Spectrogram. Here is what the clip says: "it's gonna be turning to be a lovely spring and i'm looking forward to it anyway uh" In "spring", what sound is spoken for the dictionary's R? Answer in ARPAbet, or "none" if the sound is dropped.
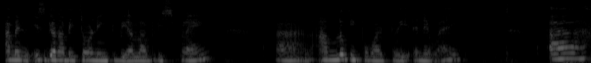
L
